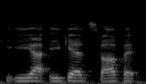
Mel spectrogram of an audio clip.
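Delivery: ordinary talk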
